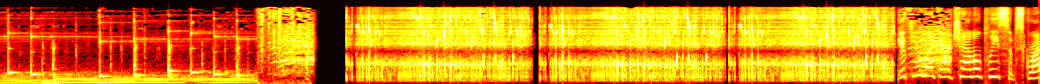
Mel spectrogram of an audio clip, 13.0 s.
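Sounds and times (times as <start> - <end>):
liquid slurped through straws: 4.4 - 11.3.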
